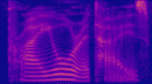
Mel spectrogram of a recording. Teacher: Your tongue rises for the I, and now you slide it down and make it prior. If you don't, it'll sound a little choppy.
